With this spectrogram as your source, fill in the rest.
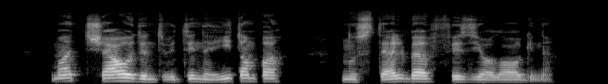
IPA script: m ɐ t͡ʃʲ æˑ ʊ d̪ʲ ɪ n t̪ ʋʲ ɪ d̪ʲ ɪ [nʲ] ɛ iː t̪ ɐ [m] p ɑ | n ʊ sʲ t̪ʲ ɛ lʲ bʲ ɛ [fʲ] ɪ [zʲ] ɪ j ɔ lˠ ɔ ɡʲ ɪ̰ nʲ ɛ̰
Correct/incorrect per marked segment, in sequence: correct, correct, correct, correct

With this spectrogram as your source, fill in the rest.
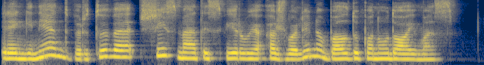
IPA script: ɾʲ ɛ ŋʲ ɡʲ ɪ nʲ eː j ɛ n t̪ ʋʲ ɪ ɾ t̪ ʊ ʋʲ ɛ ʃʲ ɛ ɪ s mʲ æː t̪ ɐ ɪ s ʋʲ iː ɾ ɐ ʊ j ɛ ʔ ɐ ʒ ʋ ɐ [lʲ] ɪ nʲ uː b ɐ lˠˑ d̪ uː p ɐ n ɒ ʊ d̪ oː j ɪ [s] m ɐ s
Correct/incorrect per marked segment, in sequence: correct, incorrect

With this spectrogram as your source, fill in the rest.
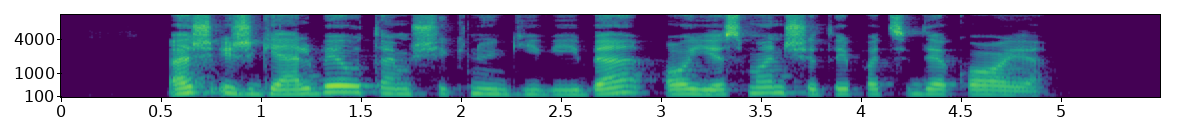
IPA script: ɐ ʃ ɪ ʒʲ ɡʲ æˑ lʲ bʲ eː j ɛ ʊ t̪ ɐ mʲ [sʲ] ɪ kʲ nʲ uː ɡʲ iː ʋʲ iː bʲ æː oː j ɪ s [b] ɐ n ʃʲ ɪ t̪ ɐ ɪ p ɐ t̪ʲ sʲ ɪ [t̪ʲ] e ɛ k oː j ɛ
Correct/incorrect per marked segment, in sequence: incorrect, incorrect, incorrect

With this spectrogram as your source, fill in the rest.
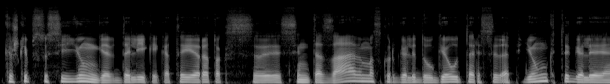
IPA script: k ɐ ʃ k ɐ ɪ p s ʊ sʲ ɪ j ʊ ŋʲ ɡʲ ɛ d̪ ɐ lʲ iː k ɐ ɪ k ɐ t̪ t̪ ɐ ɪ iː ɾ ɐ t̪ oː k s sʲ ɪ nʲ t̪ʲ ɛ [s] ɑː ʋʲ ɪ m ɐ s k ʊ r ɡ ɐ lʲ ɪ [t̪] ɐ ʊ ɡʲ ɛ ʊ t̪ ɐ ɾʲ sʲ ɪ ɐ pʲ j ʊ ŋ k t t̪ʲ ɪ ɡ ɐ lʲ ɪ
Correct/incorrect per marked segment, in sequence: incorrect, incorrect

